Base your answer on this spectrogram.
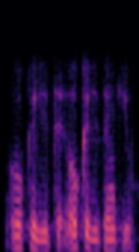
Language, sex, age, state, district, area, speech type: Punjabi, male, 45-60, Punjab, Bathinda, urban, conversation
